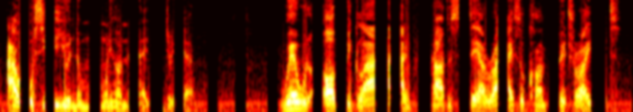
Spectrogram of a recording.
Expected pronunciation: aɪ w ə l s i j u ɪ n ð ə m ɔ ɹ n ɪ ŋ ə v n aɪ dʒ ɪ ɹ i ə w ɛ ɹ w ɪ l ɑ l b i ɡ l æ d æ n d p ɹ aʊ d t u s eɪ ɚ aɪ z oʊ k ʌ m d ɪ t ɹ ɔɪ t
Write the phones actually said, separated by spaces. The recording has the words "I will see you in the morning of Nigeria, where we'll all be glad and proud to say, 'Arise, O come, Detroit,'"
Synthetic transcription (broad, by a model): aɪ w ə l s i j u ɪ n ð ə m ɔ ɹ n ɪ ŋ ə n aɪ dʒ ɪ w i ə w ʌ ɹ ɑ l b i ɡ l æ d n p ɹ aʊ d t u s eɪ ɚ aɪ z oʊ k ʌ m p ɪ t ɹ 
